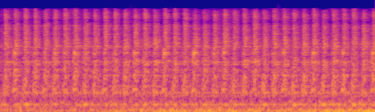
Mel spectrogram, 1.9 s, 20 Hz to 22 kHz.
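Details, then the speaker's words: 2005 John Deere Gator HPX with a Yanmar diesel that had only started in warm weather, idling after new glow plugs and a new controller. An even chug with firm, regular pulses around twenty a second and no misses or knocks: a healthy normal idle. "turn it on they go out and it fires so we'll turn it fires nice okay folks the Chug lug lug"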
